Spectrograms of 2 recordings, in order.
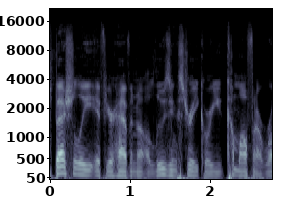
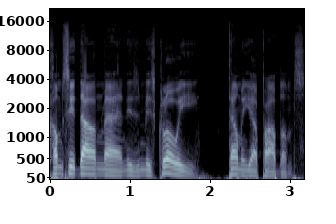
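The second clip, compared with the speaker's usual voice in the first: terrible fake Jamaican accent; 3 semitones higher, 3 dB louder than usual. Denying he can predict anything, speaker slips into a terrible Miss Cleo Jamaican accent. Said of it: "That was probably a terrible accent".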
